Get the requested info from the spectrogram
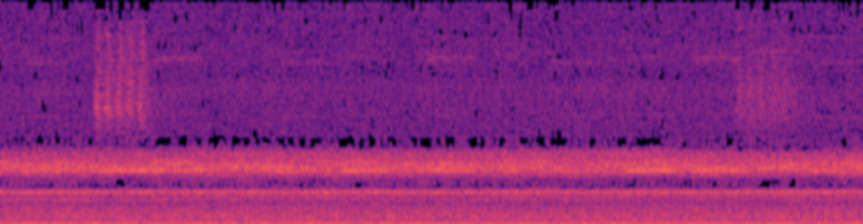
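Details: Crickets singing on an autumn night in the Blue Ridge Mountains, up the hill from a gentle stream: dense continuous high trilling in steady bands, with a low constant hum and a few brief higher chirp bursts.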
